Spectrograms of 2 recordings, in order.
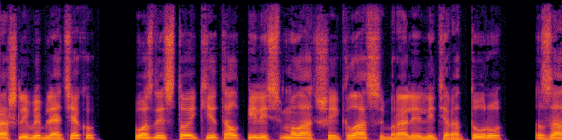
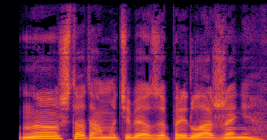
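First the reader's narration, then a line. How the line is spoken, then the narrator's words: Grumbling. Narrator (Russian): буркнул Хомутов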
